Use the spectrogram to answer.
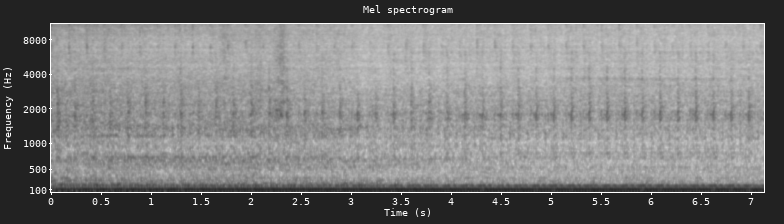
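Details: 2001 Jeep Cherokee 4.0 at idle with a sharp, regular knock about three per second over a low hum; flexplate is new, cause uncertain: engine knock.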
